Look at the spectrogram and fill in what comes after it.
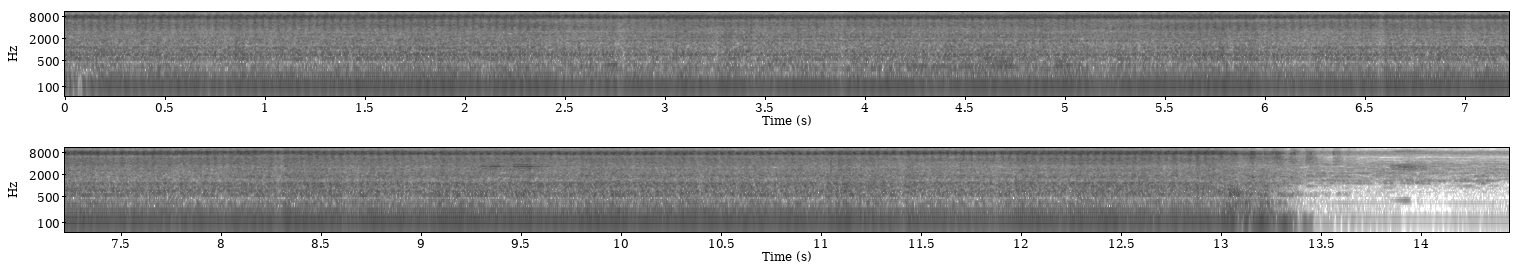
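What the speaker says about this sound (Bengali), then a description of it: "এই আমার হচ্ছে মেশিন, এই মেশিনে কিভাবে রানিং কয়েল কমপ্লিট হবে। ওকে, দেখুন কীভাবে রানিং কয়েল করছি।" A coil winding machine winds a motor's running coil with a loud, steady electric whine and low hum that holds evenly for about thirteen seconds before abruptly stopping into quiet.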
